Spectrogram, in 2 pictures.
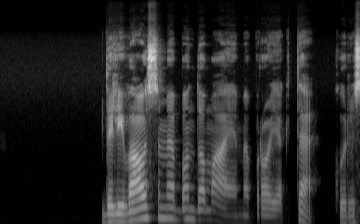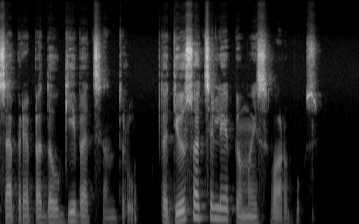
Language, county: Lithuanian, Marijampolė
